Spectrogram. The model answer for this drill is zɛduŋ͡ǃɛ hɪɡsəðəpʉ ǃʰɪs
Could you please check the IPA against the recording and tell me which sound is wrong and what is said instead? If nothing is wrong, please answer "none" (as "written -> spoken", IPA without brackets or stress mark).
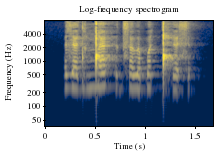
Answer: ʉ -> ə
